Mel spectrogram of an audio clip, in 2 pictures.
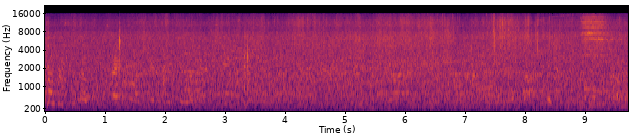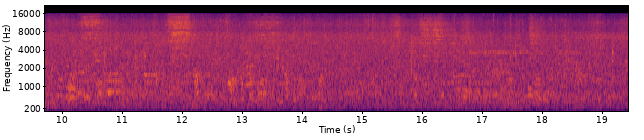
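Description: Footsteps shuffle on a hard floor nearby.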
